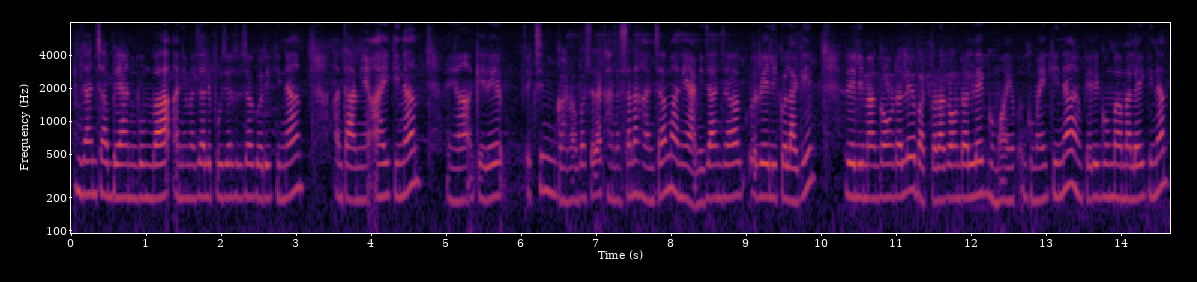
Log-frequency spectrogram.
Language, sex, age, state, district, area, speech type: Nepali, female, 30-45, West Bengal, Alipurduar, urban, spontaneous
